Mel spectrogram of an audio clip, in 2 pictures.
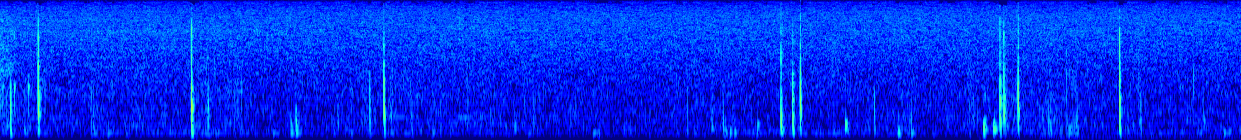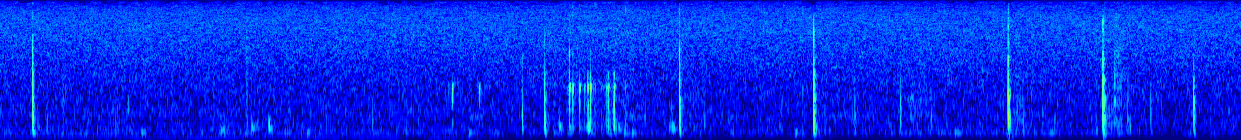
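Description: Soft gurgles, squelches and clicks with a brief low rumble over quiet background hiss: hunger stomach growling, a normal bowel sound.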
